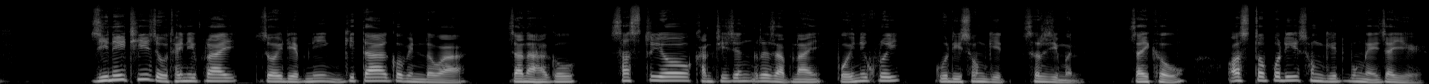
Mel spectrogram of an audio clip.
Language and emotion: Bodo, neutral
